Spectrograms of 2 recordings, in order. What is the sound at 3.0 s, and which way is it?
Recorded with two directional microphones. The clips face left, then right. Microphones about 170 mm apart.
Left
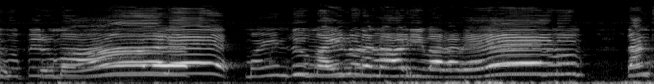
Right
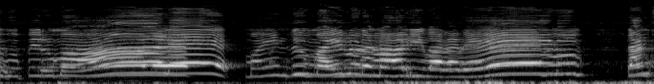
Child singing, 20° left (ahead or behind).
